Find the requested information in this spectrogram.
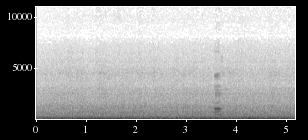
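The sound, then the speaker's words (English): Road noise fills a moving car's interior as a steady, loud low rumble with a broad hiss on top, unbroken and even throughout, with no talk. “As you can probably tell, I'm driving right now”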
